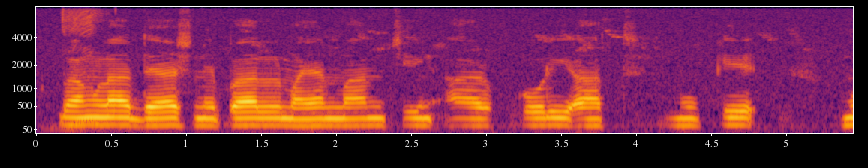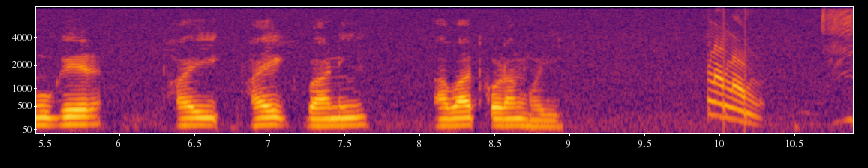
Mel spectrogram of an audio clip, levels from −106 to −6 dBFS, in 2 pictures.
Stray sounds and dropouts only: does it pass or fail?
fail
